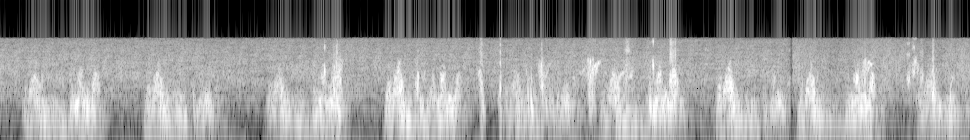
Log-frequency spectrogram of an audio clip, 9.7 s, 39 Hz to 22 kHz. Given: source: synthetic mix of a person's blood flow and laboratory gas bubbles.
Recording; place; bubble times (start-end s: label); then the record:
Doppler ultrasound of blood flow; precordium
3.21-3.45 s: bubbles
4.14-4.36 s: bubbles
4.77-4.86 s: bubbles
4.98-5.05 s: bubbles
5.24-5.55 s: bubbles
5.78-6.35 s: bubbles
6.46-6.58 s: bubbles
6.67-6.80 s: bubbles
8.59-8.74 s: bubbles
9.06-9.24 s: bubbles
9.30-9.39 s: bubbles
9.49-9.56 s: bubbles
From the record:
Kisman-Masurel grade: 233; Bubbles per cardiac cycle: several, 3 to 8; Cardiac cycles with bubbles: 50 to 99%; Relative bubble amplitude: loud (0.450 to 0.775); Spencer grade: 3 (all of the cardiac periods contain showers or single bubble signals, but not dominating or overriding the cardiac motion signals); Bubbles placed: only in the low amplitude regions of the cardiac cycle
